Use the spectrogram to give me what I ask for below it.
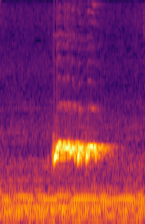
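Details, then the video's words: A single phrase from a local zebra dove (perkutut) in the bedah karang nabuh kentongan song style: a quick upward note, then a tremulous, bubbling coo lasting about half a second and trailing off, over a soft hum. "Perkutut lokal Satrio pinayungan ,suara bedah karang nabuh kentongan"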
